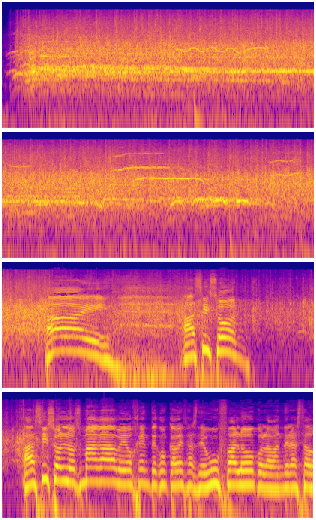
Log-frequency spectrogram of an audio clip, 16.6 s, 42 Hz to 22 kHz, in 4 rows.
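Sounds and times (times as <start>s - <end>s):
large live crowd at a comedy talk show cheering and applauding: 0.0s - 13.5s
high whistles from a crowd: 2.1s - 8.5s
speech: 8.9s - 9.9s, 10.7s - 11.6s, 12.8s - 16.6s.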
